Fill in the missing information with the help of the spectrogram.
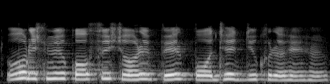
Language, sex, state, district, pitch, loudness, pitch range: Hindi, female, Bihar, Patna, 230 Hz, -14 LUFS, 210-245 Hz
